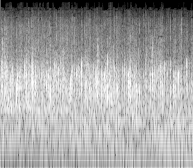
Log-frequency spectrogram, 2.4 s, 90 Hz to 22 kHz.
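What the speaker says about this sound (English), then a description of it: "Round of applause for Tony Kauff." A round of applause from an audience at a ceremony honouring a 1994 state champion boys basketball team, dense steady clapping throughout at even loudness with no talk.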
